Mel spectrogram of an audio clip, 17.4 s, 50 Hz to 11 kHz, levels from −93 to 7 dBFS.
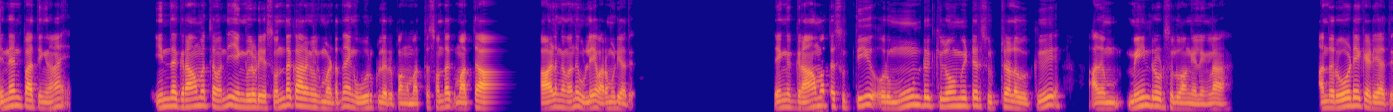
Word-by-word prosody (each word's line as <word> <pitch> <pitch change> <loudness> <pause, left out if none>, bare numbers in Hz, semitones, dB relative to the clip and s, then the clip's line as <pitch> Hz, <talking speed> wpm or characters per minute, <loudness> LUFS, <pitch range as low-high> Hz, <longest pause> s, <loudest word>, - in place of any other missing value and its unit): என்னன்னு 185 +6 0
பார்த்தீங்கன்னா, 135 -4 +1 1.3
இந்த 175 +2 +1
கிராமத்துல 175 0 +2
வந்து 185 +7 -3
எங்களுடைய 155 -2 +2
சொந்தக்காரர்களுக்கு 170 -3 +2
மட்டும் 130 - -2
தான் 170 -1 +1
எங்க 130 -3 -3
ஊருக்குள்ள 140 -4 -1
இருப்பாங்க. 120 0 -3
மத்த 125 +4 -8
சொந்த 165 +4 0 0.2
மத்த 130 +4 -2 0.9
ஆளுங்க 150 +2 +3
வந்து 170 +1 -1
உள்ளேயே 145 +3 +1
வர - - +1
முடியாது. 135 - -2 1.9
எங்க 155 +1 -2
கிராமத்த 170 +8 +3
சுத்தி 155 +4 -4 0.2
ஒரு 135 0 +1
3 195 +3 +1
கிலோமீட்டர் 180 +1 0
சுற்றளவுக்கு, 135 0 -1 0.6
அத 130 - +1 0.4
மெயின் 190 +3 +2
ரோட் 165 -2 -1
சொல்லுவாங்க 125 -3 -1
இல்லீங்களா? 115 +2 -1 1.3
அந்த 145 +1 -1
ரோடே 185 +4 +4
கிடையாது. 130 -3 0
155 Hz, 120 wpm, -22 LUFS, 135-175 Hz, 1.9 s, ரோடே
